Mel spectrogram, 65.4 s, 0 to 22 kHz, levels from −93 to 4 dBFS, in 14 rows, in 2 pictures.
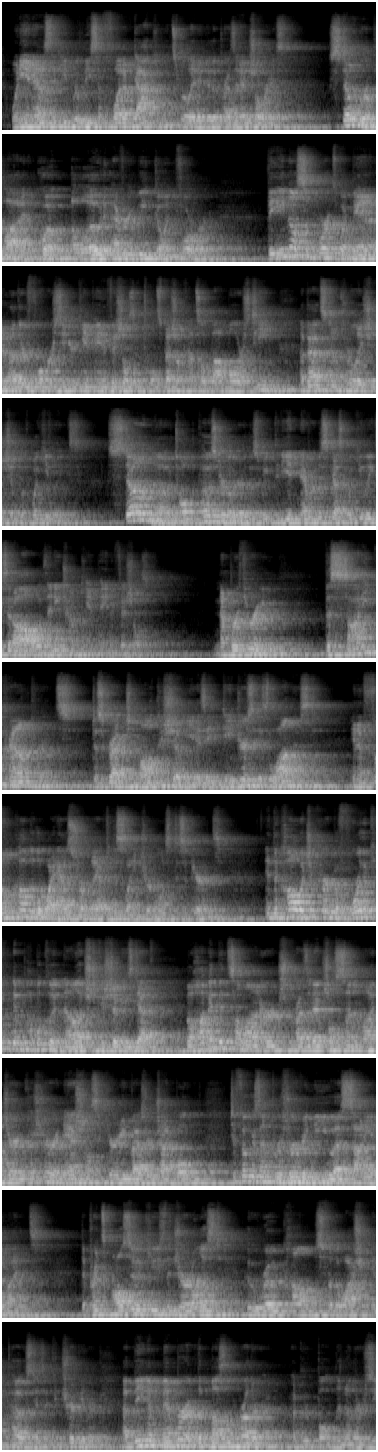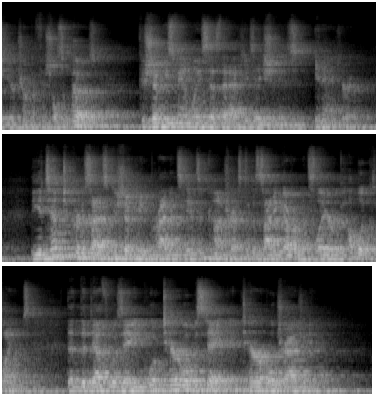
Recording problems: off-mic speech; far
room echo; noticeable; dies away in 1.7 s

